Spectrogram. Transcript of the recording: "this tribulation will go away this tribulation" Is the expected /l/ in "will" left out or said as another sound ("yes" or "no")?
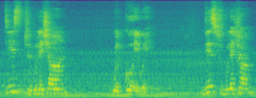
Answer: no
